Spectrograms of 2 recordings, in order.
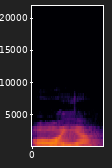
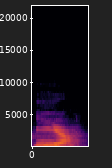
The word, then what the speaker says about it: Oia: Então, não é oia, é ia.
